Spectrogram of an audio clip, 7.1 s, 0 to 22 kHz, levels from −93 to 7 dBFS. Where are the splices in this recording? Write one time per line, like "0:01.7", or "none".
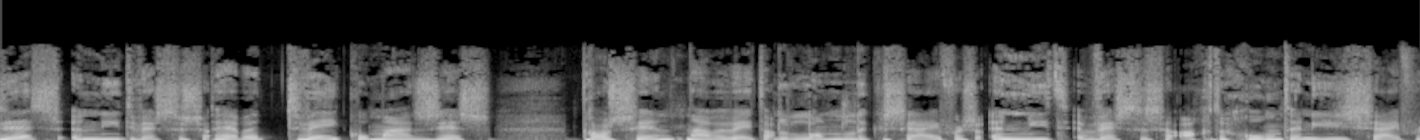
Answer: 0:01.1
0:03.9
0:04.9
